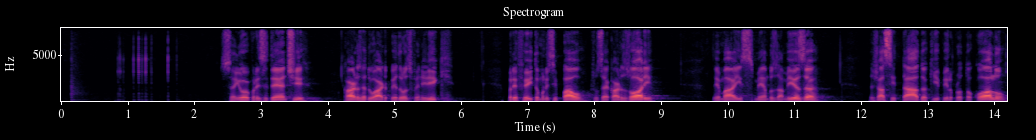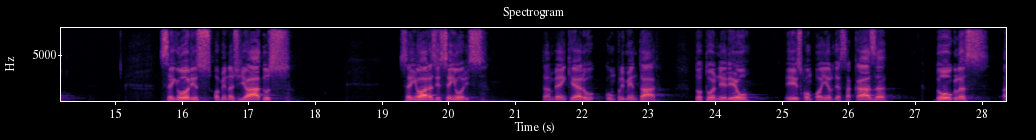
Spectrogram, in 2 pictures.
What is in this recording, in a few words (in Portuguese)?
Locutor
